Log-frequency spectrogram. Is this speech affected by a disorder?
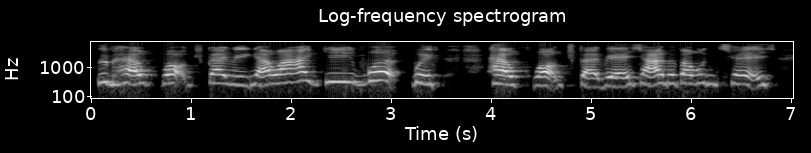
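Yes: cerebral palsy.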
